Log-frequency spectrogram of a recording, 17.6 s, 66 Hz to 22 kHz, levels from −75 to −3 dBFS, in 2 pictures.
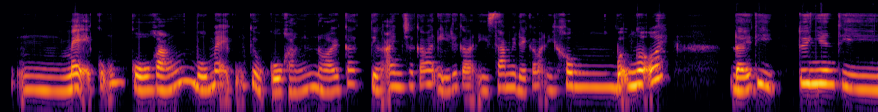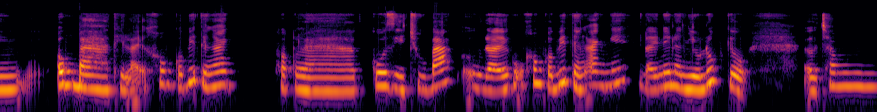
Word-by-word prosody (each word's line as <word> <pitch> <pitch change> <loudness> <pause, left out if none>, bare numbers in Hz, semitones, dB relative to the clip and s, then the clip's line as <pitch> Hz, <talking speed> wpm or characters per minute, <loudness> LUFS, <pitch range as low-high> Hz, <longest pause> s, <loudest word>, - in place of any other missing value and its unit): ừm, 210 -1 -4
mẹ 240 - +6
cũng 310 +1 -5
cố 210 -1 +4
gắng 270 +10 +1
bố 205 -1 +4
mẹ 275 +5 0
cũng, - - -12
kiểu, 250 -8 -2
cố 190 +1 +4
gắng 195 +6 -6
nói 200 -2 -2
các 290 +2 -4
tiếng 220 -2 +1
Anh 250 +1 -2
cho 260 +1 -5
các - - -4
bạn 285 - -2
ấy 195 -1 -4
để 245 - -5
các 245 - -4
bạn 130 - -6
ấy 205 0 -8
sang 235 +4 0
bên 240 - -3
đấy 195 -1 -3
các - - -7
bạn - - -9
ấy 210 - -8
không 245 0 -2
bỡ 240 - +4
ngỡ 275 +3 +8
ấy. 325 +7 +6 0.7
Đấy, 205 0 +5
thì 265 -5 +2 0.2
tuy 295 -1 +6
nhiên 290 0 +7
thì 220 -4 -2 0.5
ông 270 0 +4
bà 220 -3 +3
thì 215 - -6
lại - - -4
không 280 -1 -7
có 235 - -6
biết 320 +7 -1
tiếng 250 -2 -1
Anh, 270 +1 -1 0.4
hoặc 225 0 -7
là 200 -1 -2
cô 260 0 +3
dì 225 -4 -1
chú 215 - -4
bác 280 +9 +2
ừ 235 -2 -9
đấy, 200 +2 +3
cũng - - -6
không 295 -1 -1
có 230 -5 -3
biết 305 +7 +1
tiếng 240 -4 0
Anh 265 -1 -2
ấy, 330 +4 -6
đấy, 220 -6 -4
nên 260 +2 0
là - - 0
nhiều 215 -1 +3
lúc, 315 +9 +1
kiểu, 465 - 0 0.5
ở 200 - -4
trong 250 +3 -4
240 Hz, 240 wpm, -24 LUFS, 210-270 Hz, 0.7 s, ngỡ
